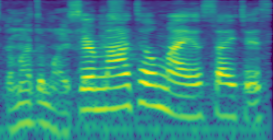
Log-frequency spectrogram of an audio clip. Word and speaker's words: dermatomyositis: for morning yes so so how is it said theato myositis you see deato myus close tomato okay myus d dermatomyositis all right now that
